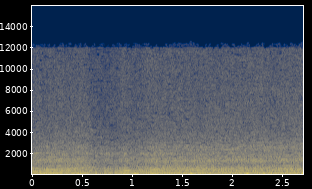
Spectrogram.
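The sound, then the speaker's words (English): A Can-Am off-road vehicle's engine revs with a steady, throaty drone and regular pulsing throbs, rising briefly in pitch partway through. “Can-Am machines are designed to make your heart race.”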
